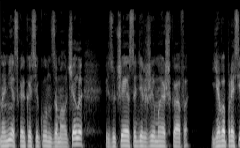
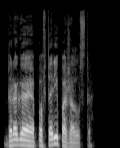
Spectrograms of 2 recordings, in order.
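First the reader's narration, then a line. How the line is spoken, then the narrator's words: Strained, almost normal voice. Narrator (Russian): С колоссальным трудом овладев собой, я почти нормальным голосом попросил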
